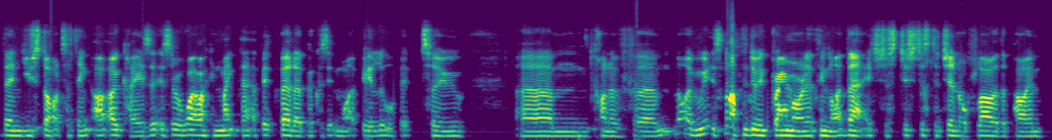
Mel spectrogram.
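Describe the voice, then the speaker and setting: A man's voice: medium pitch, fairly even intonation, fast talker, highs cut off. A man co-hosting a podcast, talking casually with lots of hesitations and restarts. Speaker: podcast co-host. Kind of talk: casual conversation.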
